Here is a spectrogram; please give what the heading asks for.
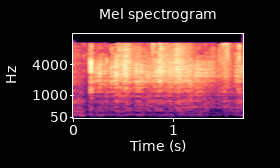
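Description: Dice are rolled, clattering and rattling across a hard surface in a busy, continuous tumble lasting under two seconds, fairly loud, with no voices.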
